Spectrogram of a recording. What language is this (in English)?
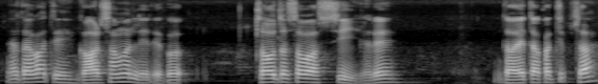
Nepali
